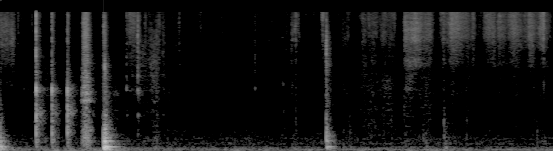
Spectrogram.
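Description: Oracle cards being handled on the reading table: a quick run of about six light taps and knocks in the first two seconds, one more about five seconds in, then a faint rustle.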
